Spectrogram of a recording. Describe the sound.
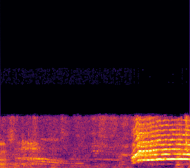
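A woman screams, high-pitched and sustained. The loud scream breaks in abruptly after a quieter opening with a voice.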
